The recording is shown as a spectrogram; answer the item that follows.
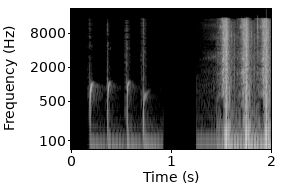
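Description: Intro logo sound effects: four quick plops, each dropping in pitch, then after a short gap a rapid run of sharp crackling clicks.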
